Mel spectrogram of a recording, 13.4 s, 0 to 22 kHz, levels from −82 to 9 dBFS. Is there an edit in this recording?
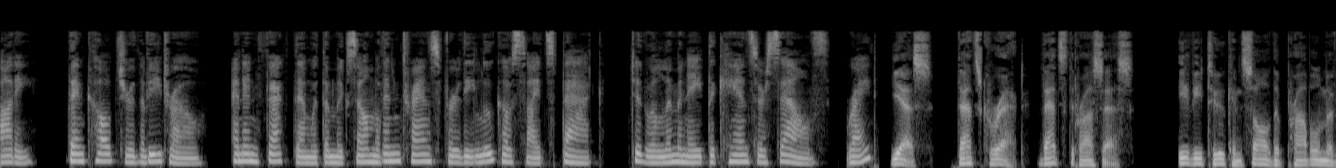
yes; 7 cuts; at 1.4 s, 3.8 s, 4.7 s, 6.4 s, 8.8 s, 10.3 s, 10.7 s

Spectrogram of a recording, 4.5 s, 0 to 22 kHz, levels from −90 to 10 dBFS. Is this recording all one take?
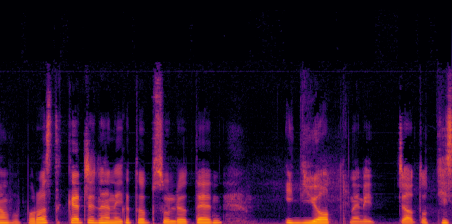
no; 1 cut; at 1.2 s

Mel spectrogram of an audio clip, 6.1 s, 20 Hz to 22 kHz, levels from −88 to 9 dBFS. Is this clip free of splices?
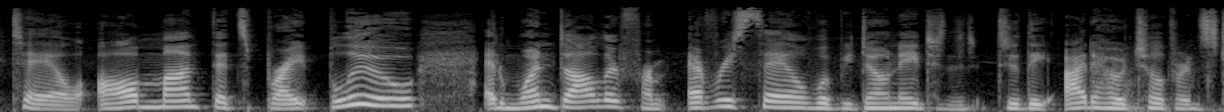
yes; 0 cuts

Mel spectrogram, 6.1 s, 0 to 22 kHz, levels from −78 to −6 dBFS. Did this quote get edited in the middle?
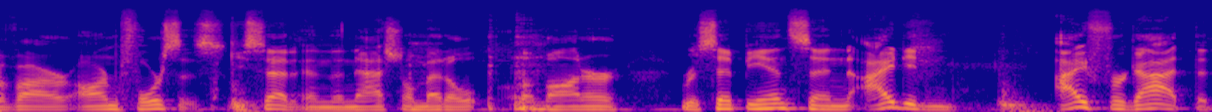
yes; 2 cuts; at 1.1 s, 1.4 s

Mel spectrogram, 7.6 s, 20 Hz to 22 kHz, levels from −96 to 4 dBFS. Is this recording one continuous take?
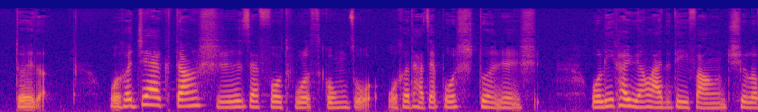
yes; 0 cuts

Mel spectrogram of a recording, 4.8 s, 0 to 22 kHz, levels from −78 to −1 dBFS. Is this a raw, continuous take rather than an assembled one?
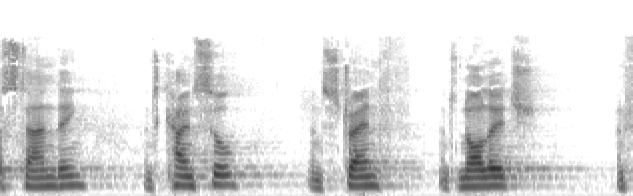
no; 1 cut; at 3.1 s

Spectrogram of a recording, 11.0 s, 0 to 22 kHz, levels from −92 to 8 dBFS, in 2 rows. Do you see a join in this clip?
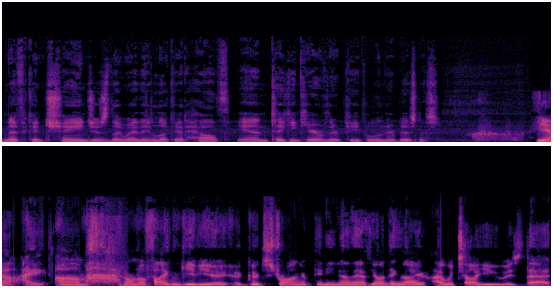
yes; 2 cuts; at 2.3 s, 5.2 s

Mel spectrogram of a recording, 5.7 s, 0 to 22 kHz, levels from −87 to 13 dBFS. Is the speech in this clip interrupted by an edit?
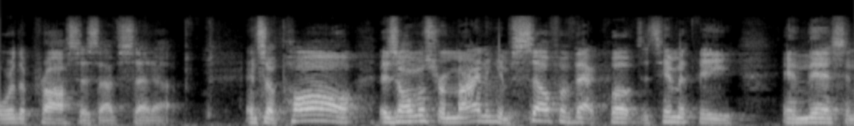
no; 0 cuts

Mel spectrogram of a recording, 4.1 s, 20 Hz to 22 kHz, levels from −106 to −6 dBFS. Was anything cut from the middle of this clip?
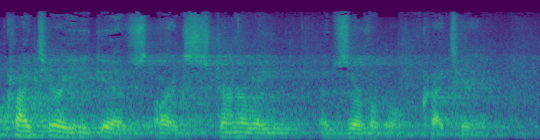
no; 0 cuts

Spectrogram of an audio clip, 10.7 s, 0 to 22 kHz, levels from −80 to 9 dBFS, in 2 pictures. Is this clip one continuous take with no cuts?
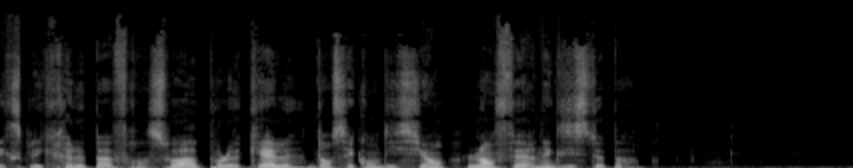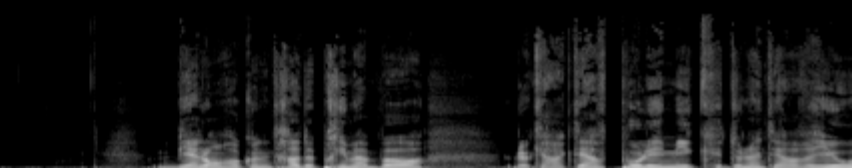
no; 3 cuts; at 2.9 s, 6.6 s, 9.1 s

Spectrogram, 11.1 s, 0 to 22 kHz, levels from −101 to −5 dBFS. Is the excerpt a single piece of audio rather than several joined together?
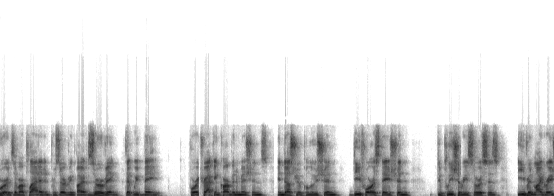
no; 5 cuts; at 1.5 s, 2.5 s, 4.0 s, 5.5 s, 9.2 s

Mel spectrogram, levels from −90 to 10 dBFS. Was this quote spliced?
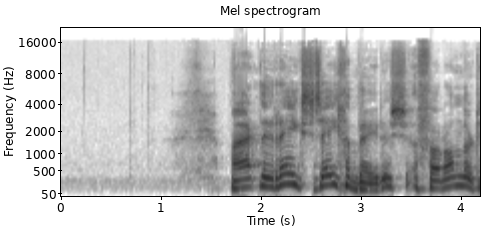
yes; 2 cuts; at 2.0 s, 2.5 s

